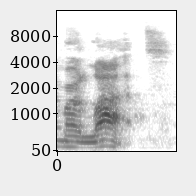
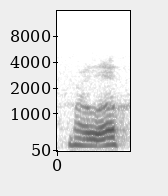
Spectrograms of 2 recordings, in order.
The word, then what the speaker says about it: Merlot: wine, and they say, you know what, I'll have the Merlot. No, it's Merlot, honey. Merlot It's pronounced Merlot, not for Merlot.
